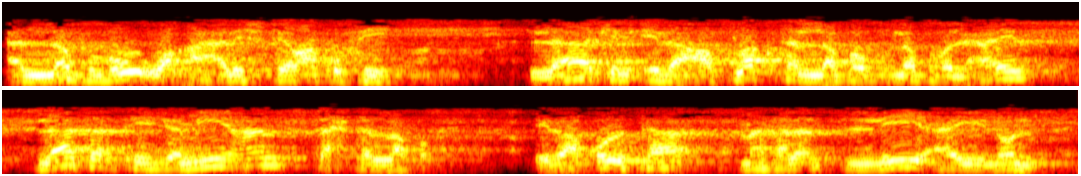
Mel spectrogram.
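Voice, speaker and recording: A man teaching as a sheikh, explaining a classical text step by step, repeating key terms and checking that his students follow. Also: medium pitch. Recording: echoey lecture hall, tinny lo-fi audio, audience present.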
